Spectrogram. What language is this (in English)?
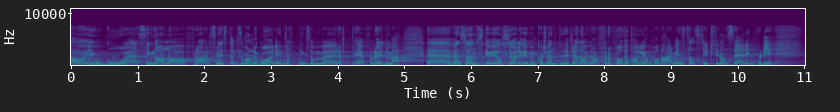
Norwegian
